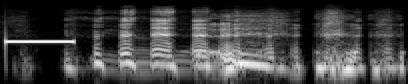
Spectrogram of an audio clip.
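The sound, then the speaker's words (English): A censor bleep, one short pure tone about a third of a second long, followed at once by people talking. “Beep.”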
